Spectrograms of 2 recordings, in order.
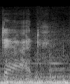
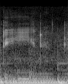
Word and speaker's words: dead: And dead, it's said like bed, not bead. For goodness sake, don't call it deed.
